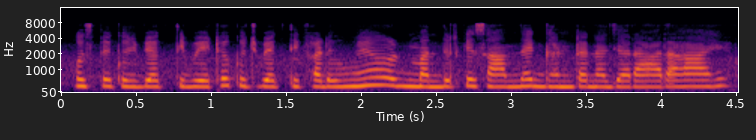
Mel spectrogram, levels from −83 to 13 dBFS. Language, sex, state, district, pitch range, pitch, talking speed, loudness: Hindi, female, Uttar Pradesh, Etah, 265-285 Hz, 270 Hz, 265 wpm, -21 LUFS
